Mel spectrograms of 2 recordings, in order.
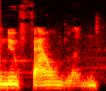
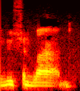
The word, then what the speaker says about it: Newfoundland: So Mark was having a little trouble pronouncing because they don't say Newfoundland and say Newfoundland. So the emphasis is at the end of the term.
